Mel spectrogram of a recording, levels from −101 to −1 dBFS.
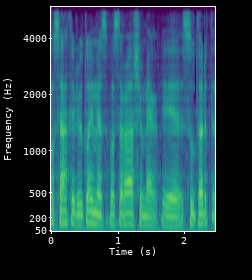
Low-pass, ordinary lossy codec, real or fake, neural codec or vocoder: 5.4 kHz; AAC, 48 kbps; fake; autoencoder, 22.05 kHz, a latent of 192 numbers a frame, VITS, trained on many speakers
